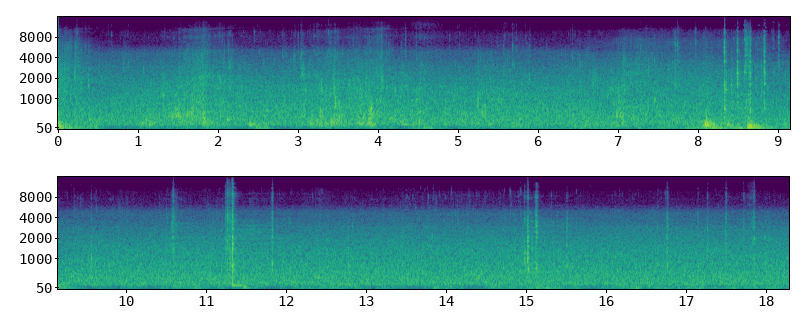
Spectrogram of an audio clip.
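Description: Swift river current rushing steadily around a kayak, with the splash of double-bladed paddle strokes in the first few seconds. Two dull knocks come around eight seconds in, and a few sharp clicks later on.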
